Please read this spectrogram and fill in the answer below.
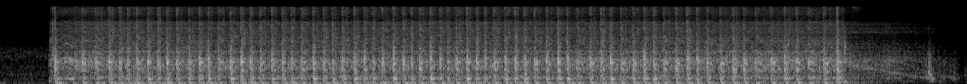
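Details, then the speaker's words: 1986 VW Jetta turbo diesel after glow plugs fed through a corroded fuse and warmed: catches at once and settles into steady diesel clatter with even knocks; fast cranking blamed on the large battery, not low compression. "I don't think there's anything wrong with that engine I think that the reason it's cranking fast isn't because it's low on compression it's just that battery's huge"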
